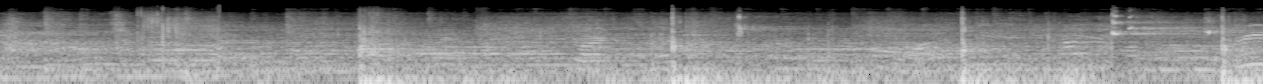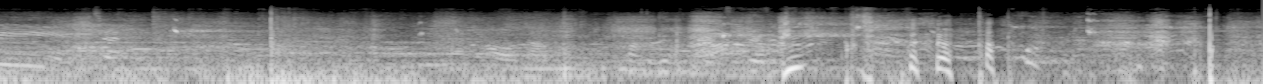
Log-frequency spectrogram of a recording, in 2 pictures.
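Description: A volleyball struck and bouncing on a hardwood gym floor: sharp, echoing impacts at irregular intervals, with players' voices carrying in the background of the large hall.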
